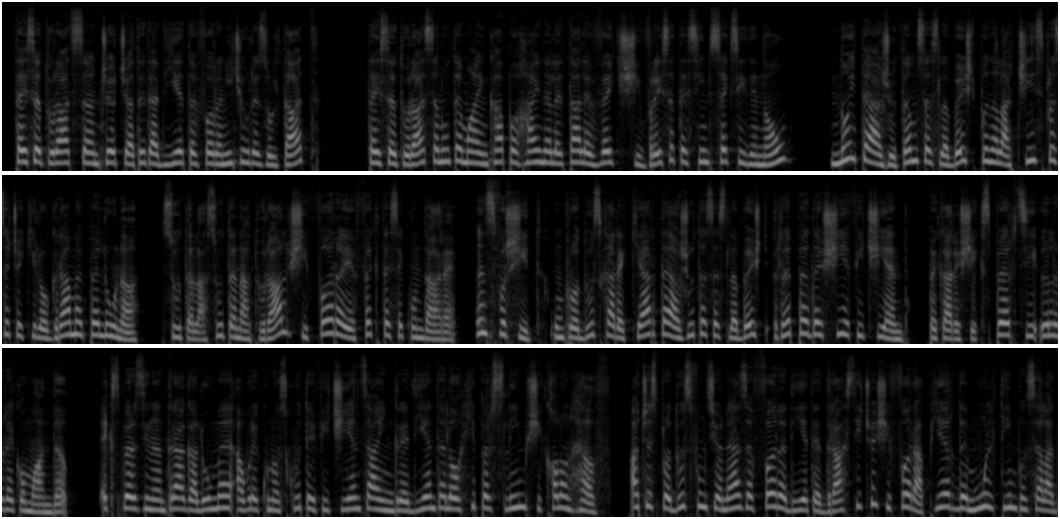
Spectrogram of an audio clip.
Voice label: female romanian voice over sales

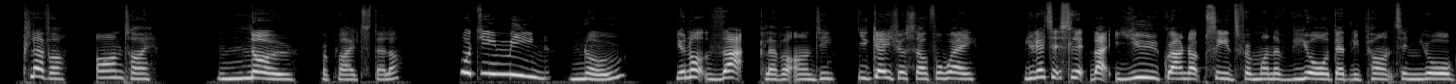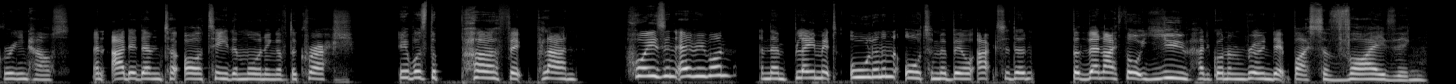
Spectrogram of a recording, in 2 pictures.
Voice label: boy british voice over character; english british

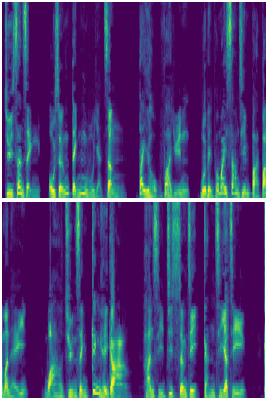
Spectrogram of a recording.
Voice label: male cantonese voice over talent narrative

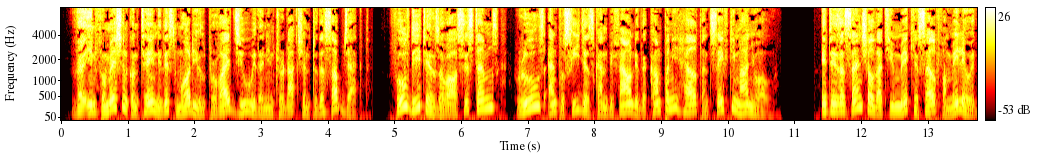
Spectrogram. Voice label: male swahili voice over english

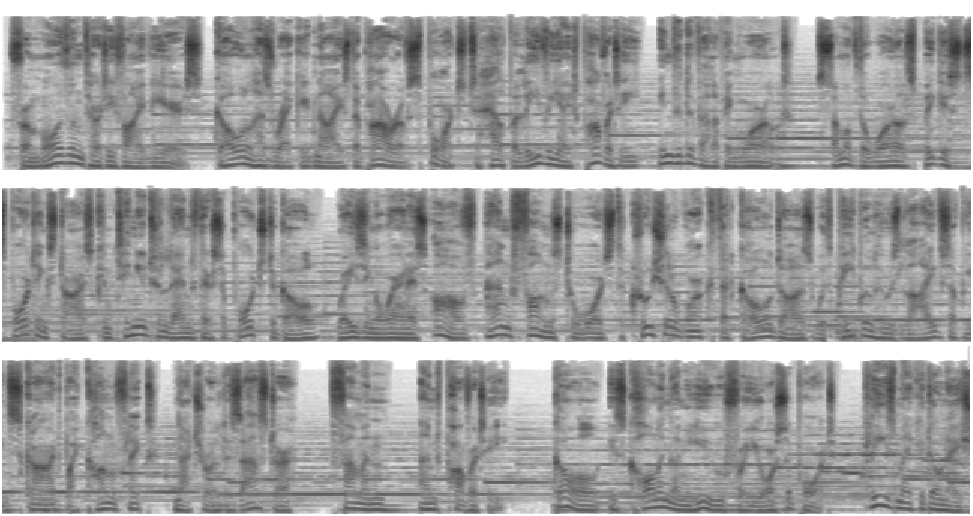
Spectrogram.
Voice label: male irish voice over talent narrative

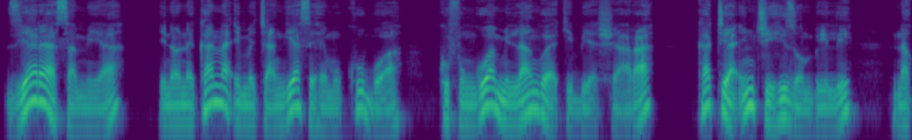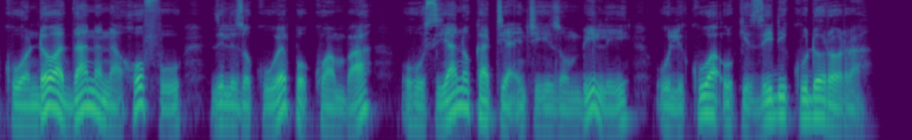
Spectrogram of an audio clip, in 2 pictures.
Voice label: male swahili voice over narrative

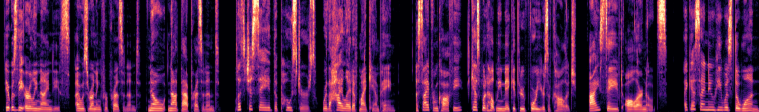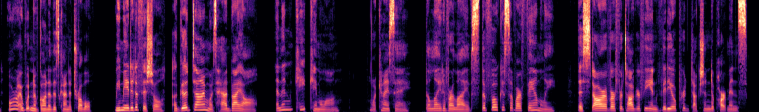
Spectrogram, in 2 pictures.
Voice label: female american voice over character; english american

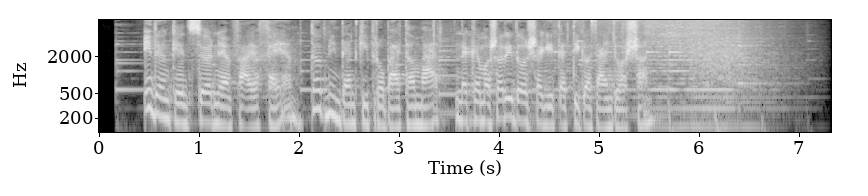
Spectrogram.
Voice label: female hungarian voice over sales

